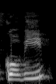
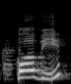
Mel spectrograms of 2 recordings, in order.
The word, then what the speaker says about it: COVID: Si es que tú en español pronuncias COVID, pues resulta que tienes una palabra que es grave, que termina en D, y por lo tanto debes de ponerle tilde. Si no le pones tilde, la pronuncias como una palabra aguda, COVID.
